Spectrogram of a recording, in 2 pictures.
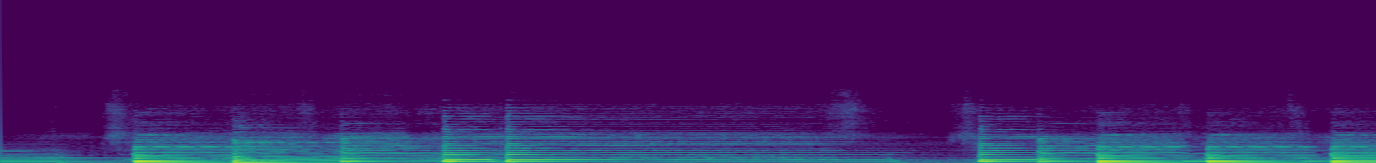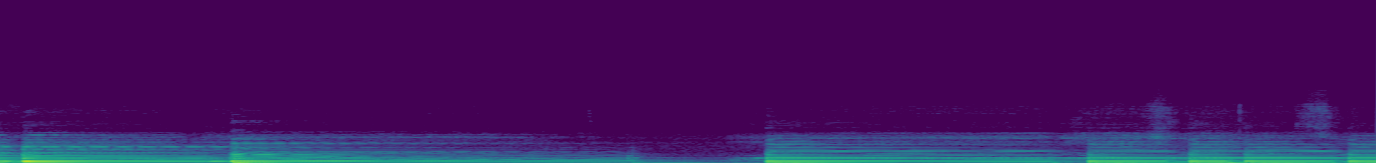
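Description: Upright piano playing a choir's bass part at a slow pace: low notes and chords struck one after another and left to ring, with short pauses between phrases about a third and three-quarters of the way through.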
